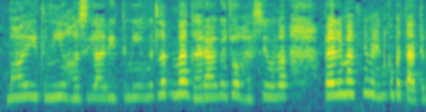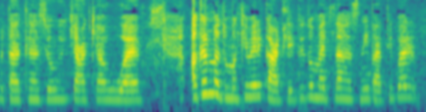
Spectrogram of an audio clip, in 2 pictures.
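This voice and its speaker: A woman's voice: high-pitched, fast talker, sharp tone, slight background noise. A teenage girl from India, a student vlogger chatting casually and laughing often as she mixes English into Hindi, recorded in her bedroom. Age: teens. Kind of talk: casual storytelling vlog. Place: bedroom, on bed.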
